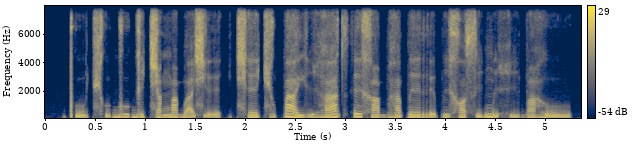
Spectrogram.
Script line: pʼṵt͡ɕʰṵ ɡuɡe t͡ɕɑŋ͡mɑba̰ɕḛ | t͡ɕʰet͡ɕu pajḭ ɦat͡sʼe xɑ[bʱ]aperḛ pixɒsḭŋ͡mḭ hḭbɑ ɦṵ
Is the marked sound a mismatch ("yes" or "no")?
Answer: no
